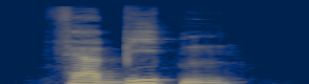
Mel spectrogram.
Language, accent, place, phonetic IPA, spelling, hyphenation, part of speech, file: German, Germany, Berlin, [fɛɐ̯ˈbiːtn̩], verbieten, ver‧bie‧ten, verb, De-verbieten.ogg
- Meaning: to forbid, prohibit (someone from doing something)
